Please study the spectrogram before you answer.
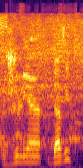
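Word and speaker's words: Julien David: this car of Julia David because his name change when you are from France I would say Julian David but when you are from France it's Julia David while I raced uh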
